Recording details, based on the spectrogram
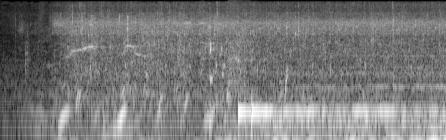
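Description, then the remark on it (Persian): Water runs steadily from an open tap after a brief quiet start, a continuous splashing rush that grows gradually louder and fuller over a few seconds. “بفرما، اینم از مقصر. شیر بازه.”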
